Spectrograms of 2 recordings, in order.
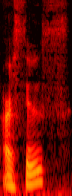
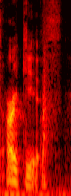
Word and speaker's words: Arceus: Like, until it comes out in the anime, like, there's that Pokemon Arceus that I thought it was just pronounced Arceus. But... – Like Dr. Seuss? – Well, no, like Zeus, because he's like the god of all Zeus.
